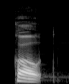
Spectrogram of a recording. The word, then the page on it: Coat: /koʊt/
